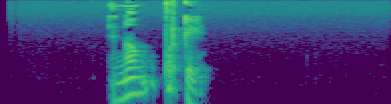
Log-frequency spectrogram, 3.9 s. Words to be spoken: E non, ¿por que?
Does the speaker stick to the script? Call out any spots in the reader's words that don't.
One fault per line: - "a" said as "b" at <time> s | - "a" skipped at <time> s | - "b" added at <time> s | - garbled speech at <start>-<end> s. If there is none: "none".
none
